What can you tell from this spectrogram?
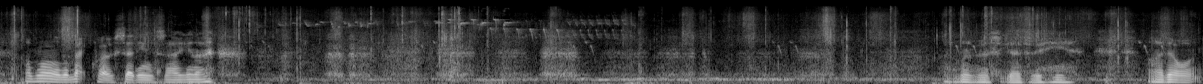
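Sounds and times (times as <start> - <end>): twigs snapping: 0.0 - 9.8, 10.9 - 11.5
rustling of dry scrub: 0.0 - 12.0.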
